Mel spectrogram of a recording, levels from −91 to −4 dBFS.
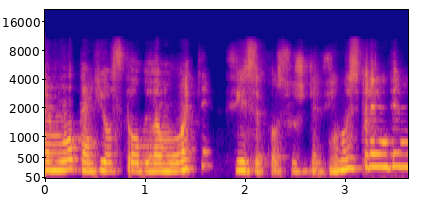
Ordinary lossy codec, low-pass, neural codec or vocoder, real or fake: AAC, 48 kbps; 10.8 kHz; codec, 32 kHz, 1.9 kbps, SNAC; fake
